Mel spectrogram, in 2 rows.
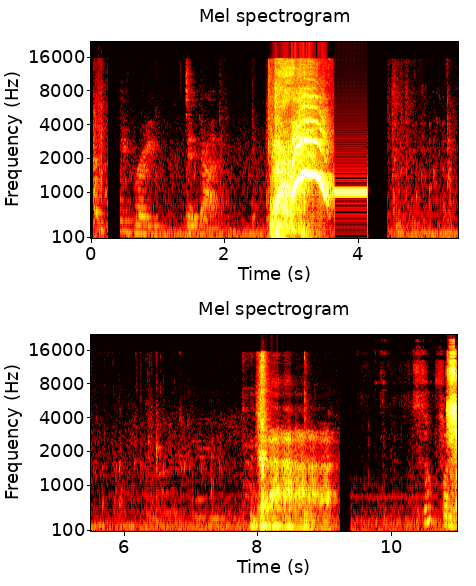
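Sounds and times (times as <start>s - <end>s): person screaming: 2.7s - 3.6s
censor bleep: 3.6s - 4.2s.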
